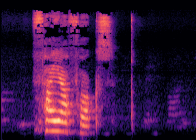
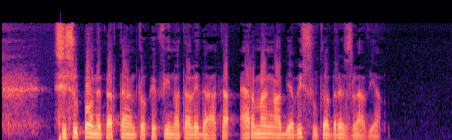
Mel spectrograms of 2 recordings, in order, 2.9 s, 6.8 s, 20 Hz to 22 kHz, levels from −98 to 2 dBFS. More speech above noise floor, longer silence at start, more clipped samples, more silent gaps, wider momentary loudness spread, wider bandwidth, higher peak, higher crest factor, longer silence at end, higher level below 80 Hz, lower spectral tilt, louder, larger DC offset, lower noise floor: second, 50 dB vs 55 dB; first, 0.5 s vs 0.05 s; neither; neither; first, 26 LU vs 15 LU; first, 16.5 kHz vs 11.5 kHz; about the same, -2 dBFS vs 0 dBFS; about the same, 18 dB vs 16 dB; first, 1.25 s vs 1.1 s; second, -84 dBFS vs -38 dBFS; second, 1 dB/octave vs -5 dB/octave; about the same, -16 LUFS vs -15 LUFS; neither; second, -65 dBFS vs -69 dBFS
